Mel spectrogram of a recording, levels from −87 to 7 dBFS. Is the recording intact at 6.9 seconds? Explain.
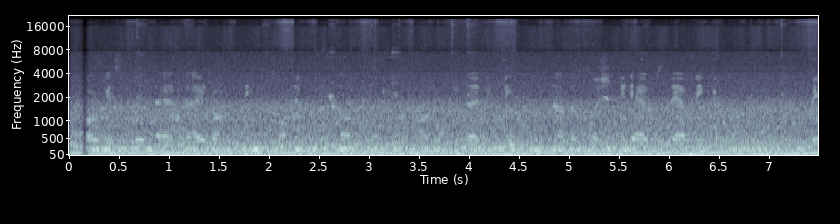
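Yes, at 6.9 seconds the speech is intact, with no dropout, click, distortion or other fault at that moment.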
